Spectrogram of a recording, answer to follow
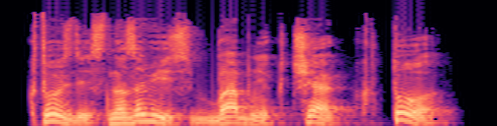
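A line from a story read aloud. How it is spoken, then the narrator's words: Speaking through gritted teeth. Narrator (Russian): бабник, процедив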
